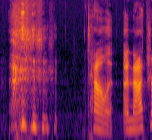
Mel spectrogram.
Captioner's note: laughs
